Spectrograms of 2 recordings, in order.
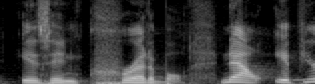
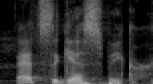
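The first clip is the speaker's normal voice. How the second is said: whispered aside; 3 semitones lower, 6 dB quieter than usual. Real, not acted. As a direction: hush it like a secret. Aside about her own role.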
